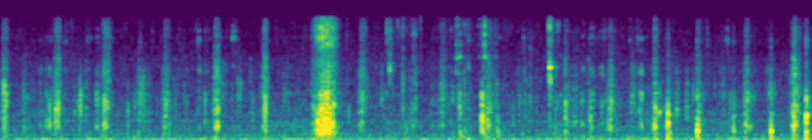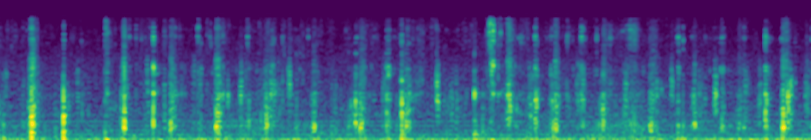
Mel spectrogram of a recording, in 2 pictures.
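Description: A person chewing and crunching food close to the microphone, with a steady run of small clicks and crackles and one louder knock about three seconds in.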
